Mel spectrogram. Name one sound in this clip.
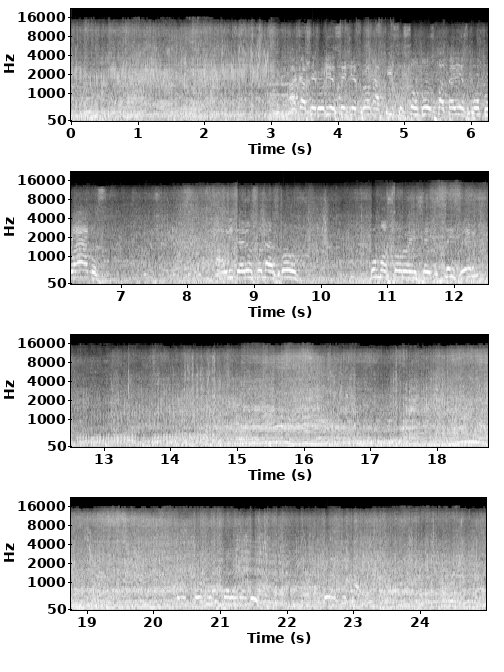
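Motorcycle engines rev and whine as they race past.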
